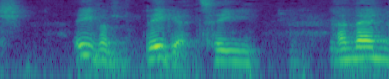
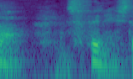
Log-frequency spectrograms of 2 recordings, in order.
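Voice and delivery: "Oh, it's finished" breathed out low and much softer; weak last gasp; 7 semitones lower, 13 dB quieter than usual. Shown as a demonstration. Showing what Jesus did not say, a faint dying gasp. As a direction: let it die away like a last gasp. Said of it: "a sort of last gasp".

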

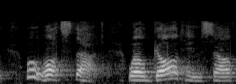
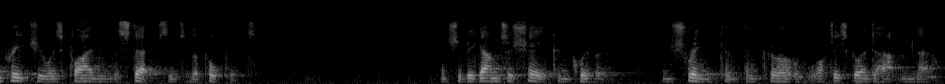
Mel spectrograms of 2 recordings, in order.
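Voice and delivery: softer, shrinking voice; fearful hush; 5 semitones lower, 10 dB quieter than usual. A narrator's reading. Narrator voicing Virtue's dread as the preacher climbs up, softly. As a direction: let the dread pull it down.

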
